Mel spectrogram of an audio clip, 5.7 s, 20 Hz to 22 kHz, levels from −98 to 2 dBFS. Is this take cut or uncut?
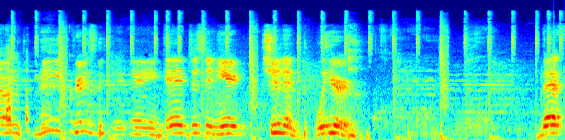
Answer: uncut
